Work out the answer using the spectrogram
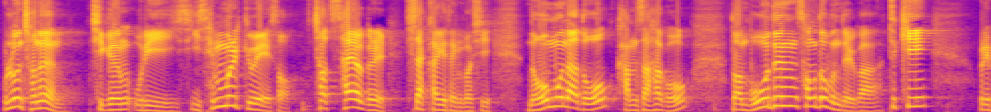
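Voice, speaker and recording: A young man from Seoul, a junior pastor preaching a church sermon in a friendly, joking way. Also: fairly high pitch. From Seoul, South Korea. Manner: friendly and joking, often laughing with the congregation. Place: church service.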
